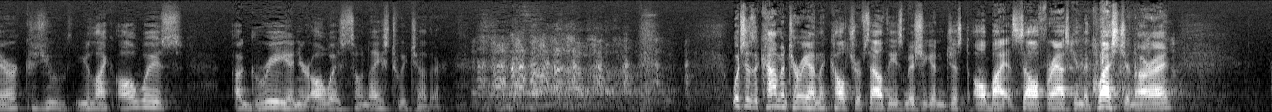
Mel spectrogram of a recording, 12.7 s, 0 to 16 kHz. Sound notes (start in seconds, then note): 4.7 laughter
